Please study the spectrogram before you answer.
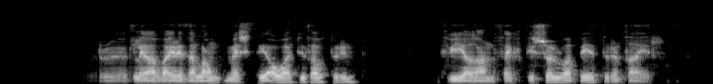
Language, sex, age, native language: Icelandic, male, 20-29, Icelandic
